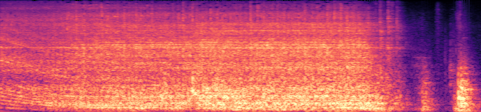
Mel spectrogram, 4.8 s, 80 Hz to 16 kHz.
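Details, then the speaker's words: Husqvarna 55 chainsaw, 12 years old, which last fall started poorly, stuttered and stalled; after reassembly (no spark seen when tested) a steady, even high-pitched buzz holds about four seconds with no misses, then cuts out; runs clean. "but when I put her back together it starts in her runs good doesn't miss"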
